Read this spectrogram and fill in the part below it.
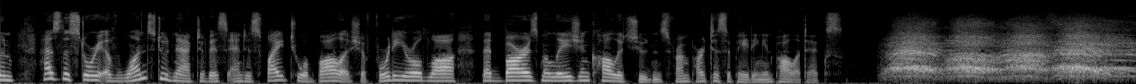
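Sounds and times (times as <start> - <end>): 
speech: 0.0 - 9.0
crowd of thousands chanting reform slogan outside Malaysia's high court: 8.8 - 11.3.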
